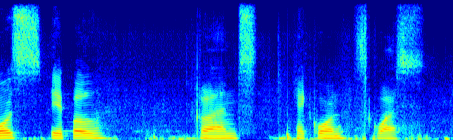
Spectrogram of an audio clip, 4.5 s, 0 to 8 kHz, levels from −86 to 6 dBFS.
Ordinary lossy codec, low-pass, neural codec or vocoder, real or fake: none; none; codec, 16 kHz, 1 kbps, X-Codec, HuBERT features, trained on general audio; fake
